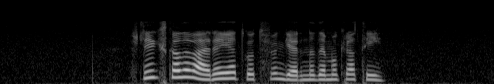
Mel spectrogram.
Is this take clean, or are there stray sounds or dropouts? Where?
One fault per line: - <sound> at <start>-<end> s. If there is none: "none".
none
